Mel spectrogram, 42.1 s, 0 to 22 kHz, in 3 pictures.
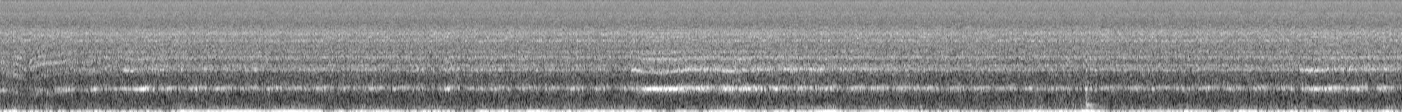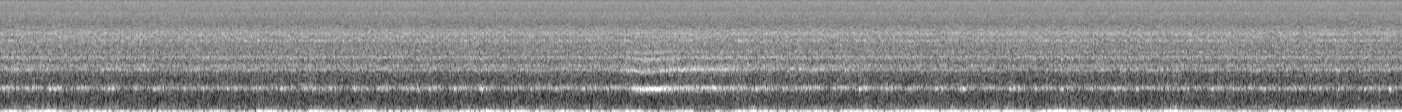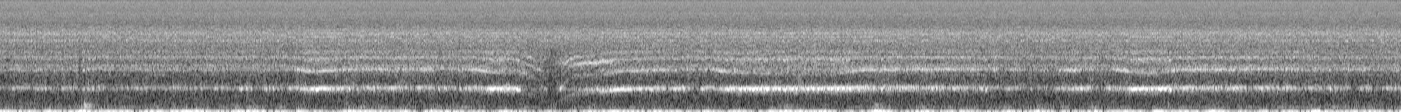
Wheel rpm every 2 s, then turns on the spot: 180, 230, 230, 230, 230, 230, 230, 230, 230, 230, 230, 230, 230, 240, 230, 230, 200, 190, 220, 230, 230.
none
